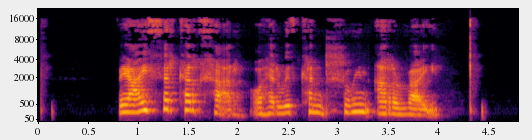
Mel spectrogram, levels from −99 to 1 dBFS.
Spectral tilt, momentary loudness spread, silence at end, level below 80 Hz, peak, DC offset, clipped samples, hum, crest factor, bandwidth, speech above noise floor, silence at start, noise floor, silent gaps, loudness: -4 dB/octave; 12 LU; 0.45 s; -74 dBFS; 0 dBFS; under 0.1%; under 0.1%; none; 22 dB; 17 kHz; 65 dB; 0.8 s; -85 dBFS; none; -21 LUFS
